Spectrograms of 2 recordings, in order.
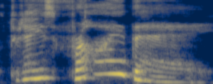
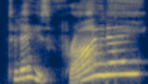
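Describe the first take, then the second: First: It starts high and falls down. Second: It starts high and rises even higher. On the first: It shows much more enthusiasm. "Or with a high fall" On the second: The speaker cannot believe it. "High rise. I start high and I go even higher"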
